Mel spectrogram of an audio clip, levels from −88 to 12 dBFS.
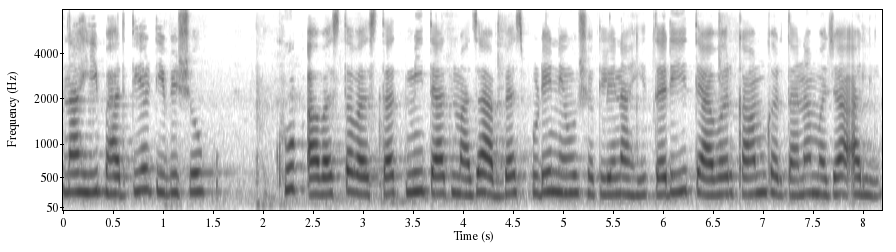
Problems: none marked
